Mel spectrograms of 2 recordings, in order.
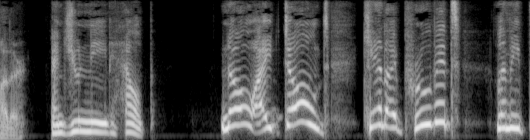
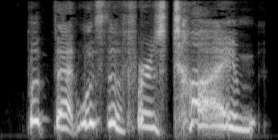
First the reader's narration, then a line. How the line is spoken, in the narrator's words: I said with a whimper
